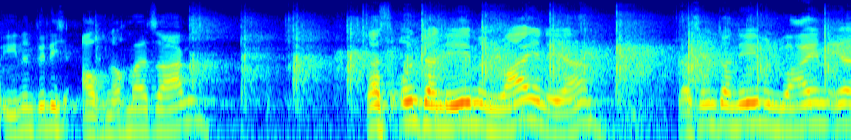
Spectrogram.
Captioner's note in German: Beifall bei der CDU und der FDP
